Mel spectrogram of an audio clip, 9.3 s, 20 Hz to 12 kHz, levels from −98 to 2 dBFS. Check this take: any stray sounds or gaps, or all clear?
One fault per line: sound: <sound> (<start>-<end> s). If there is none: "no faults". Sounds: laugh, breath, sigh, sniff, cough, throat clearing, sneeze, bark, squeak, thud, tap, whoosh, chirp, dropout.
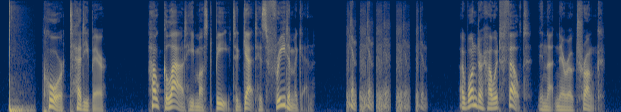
sound: thud (0.1-0.5 s)
sound: laugh (5.2-6.4 s)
